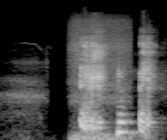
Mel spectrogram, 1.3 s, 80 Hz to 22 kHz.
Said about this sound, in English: excuse me 1 minute, I have to cough.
